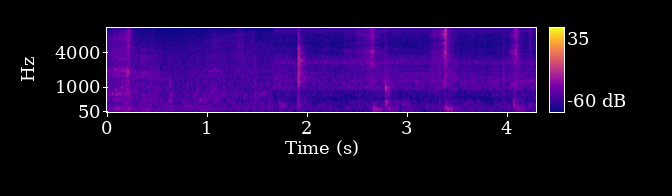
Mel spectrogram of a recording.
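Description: Carving gouge cutting a wooden blank by hand: about half a dozen short, faint, crisp cuts, spaced unevenly, as chips are pared off with twisting strokes.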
